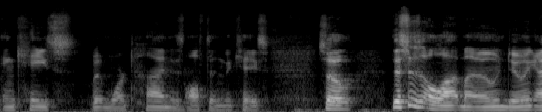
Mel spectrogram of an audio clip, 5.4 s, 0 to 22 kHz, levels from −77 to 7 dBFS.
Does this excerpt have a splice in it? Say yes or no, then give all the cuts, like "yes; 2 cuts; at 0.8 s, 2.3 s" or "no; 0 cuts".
yes; 2 cuts; at 0.9 s, 1.8 s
